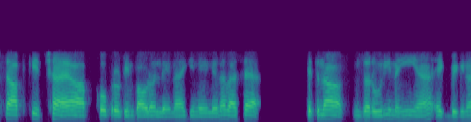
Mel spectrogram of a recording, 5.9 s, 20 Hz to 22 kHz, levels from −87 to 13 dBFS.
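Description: No technical faults can be heard in this speech.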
